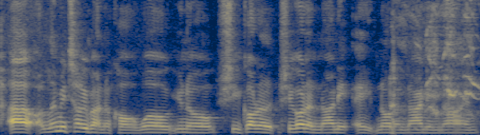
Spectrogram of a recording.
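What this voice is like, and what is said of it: Imitating her father's accent. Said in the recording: “You do the accent and everything. ... I do the accent.”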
